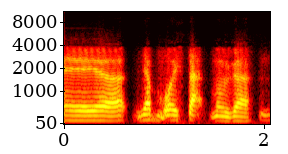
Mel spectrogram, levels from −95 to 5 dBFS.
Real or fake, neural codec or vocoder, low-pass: fake; codec, 16 kHz in and 24 kHz out, 0.4 kbps, LongCat-Audio-Codec, fine tuned four codebook decoder; 9.9 kHz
